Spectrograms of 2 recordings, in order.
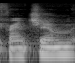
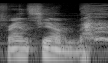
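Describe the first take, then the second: First: The C is sounded like a K. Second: The C is sounded like an S. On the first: The speaker calls it wrong. "they say francium. It's not" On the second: The speaker calls it right. "The C is pronounced as an S"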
